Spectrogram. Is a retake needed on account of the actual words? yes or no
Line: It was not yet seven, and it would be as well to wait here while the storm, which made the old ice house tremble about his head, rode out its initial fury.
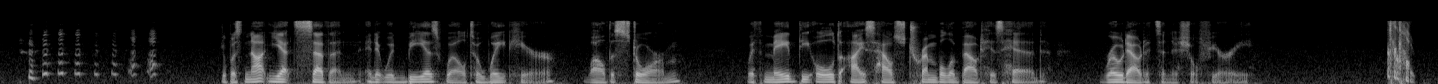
yes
